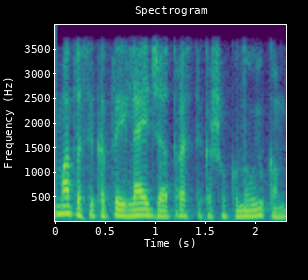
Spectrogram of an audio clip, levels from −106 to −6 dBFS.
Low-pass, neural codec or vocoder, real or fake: 3.6 kHz; codec, 16 kHz, about 1 kbps, DyCAST, with the encoder's durations; fake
